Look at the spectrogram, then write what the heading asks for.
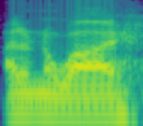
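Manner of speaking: normal talking voice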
